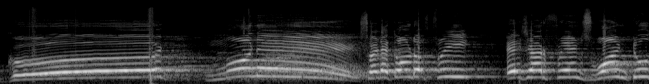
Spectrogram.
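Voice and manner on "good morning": very rhythmic delivery, strong beat on every syllable. Speaker shows HR friends how to answer the greeting, in a rhythmic voice. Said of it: "in a very rhythmic voice".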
